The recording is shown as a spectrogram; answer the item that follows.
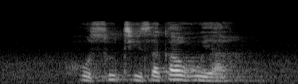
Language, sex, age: Southern Sotho, female, 35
